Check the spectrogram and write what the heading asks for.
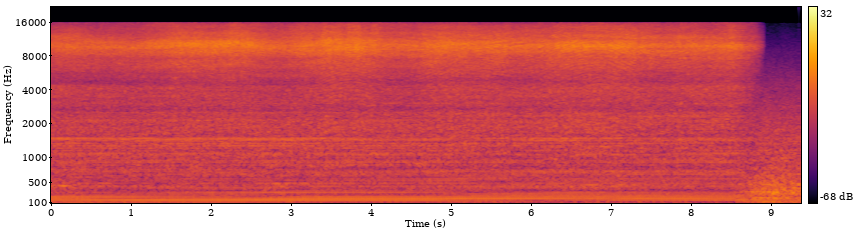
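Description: Pressure washer spraying water hard against the house wall and window: a steady loud hiss over a low steady hum, cutting off about nine seconds in.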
